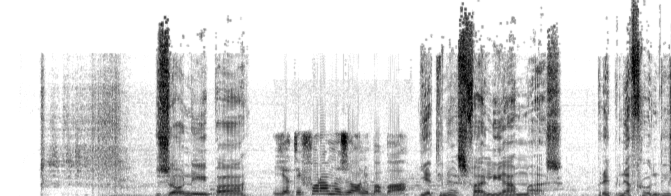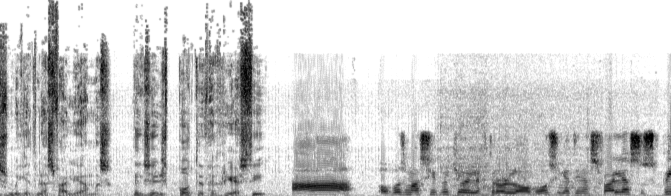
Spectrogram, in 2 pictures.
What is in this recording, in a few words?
radio spot; ΣΕΗΘ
